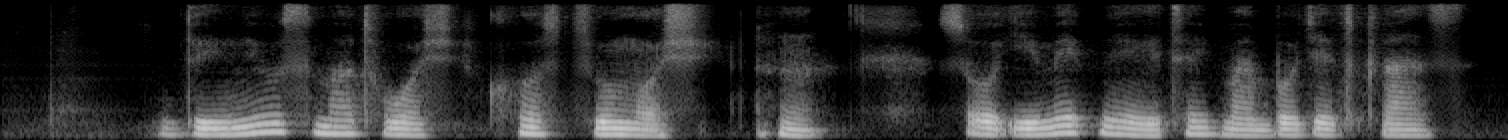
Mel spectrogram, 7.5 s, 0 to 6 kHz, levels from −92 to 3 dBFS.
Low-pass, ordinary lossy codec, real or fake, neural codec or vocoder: 5.4 kHz; MP3, 48 kbps; fake; codec, 24 kHz, 0.5 kbps, DualCodec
